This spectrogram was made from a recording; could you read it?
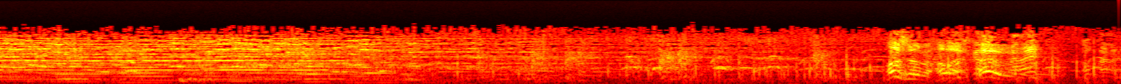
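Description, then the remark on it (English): Galloping hoofbeats of Silver, the Lone Ranger's great horse, thunder in over the last few seconds, loud and irregular, following a sustained tonal, music-like opening. “From out of the past come the thundering hoofbeats of the great horse, Silver.”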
